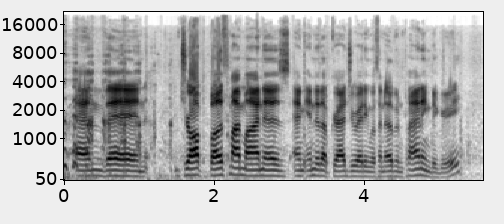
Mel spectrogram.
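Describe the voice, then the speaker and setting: A man with a slight American accent speaks at a moderate pace and medium pitch with fairly even intonation, over noticeable background noise. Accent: slight American tinge. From South Africa. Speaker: off-road parts business owner and content creator. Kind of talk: casual chat. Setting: outdoors at an expo.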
